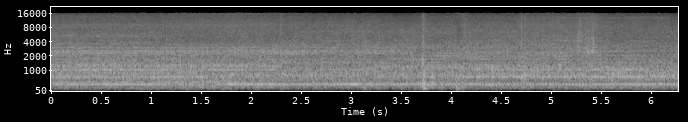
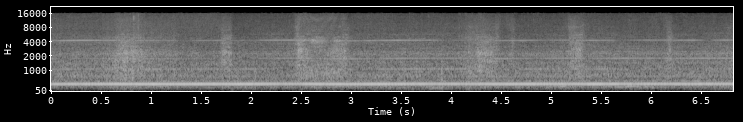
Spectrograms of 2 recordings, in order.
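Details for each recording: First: 1995 Hoover Turbopower 3 vacuum cleaner: steady high motor whine with a thin squeaky tone throughout; runs strongly but something squeaks. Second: 1995 Hoover Turbopower 3 U2876 vacuum with tool: steady, even motor hum with constant high tone, brush and suction bursts; belt squeaks at shutoff. Normal running.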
